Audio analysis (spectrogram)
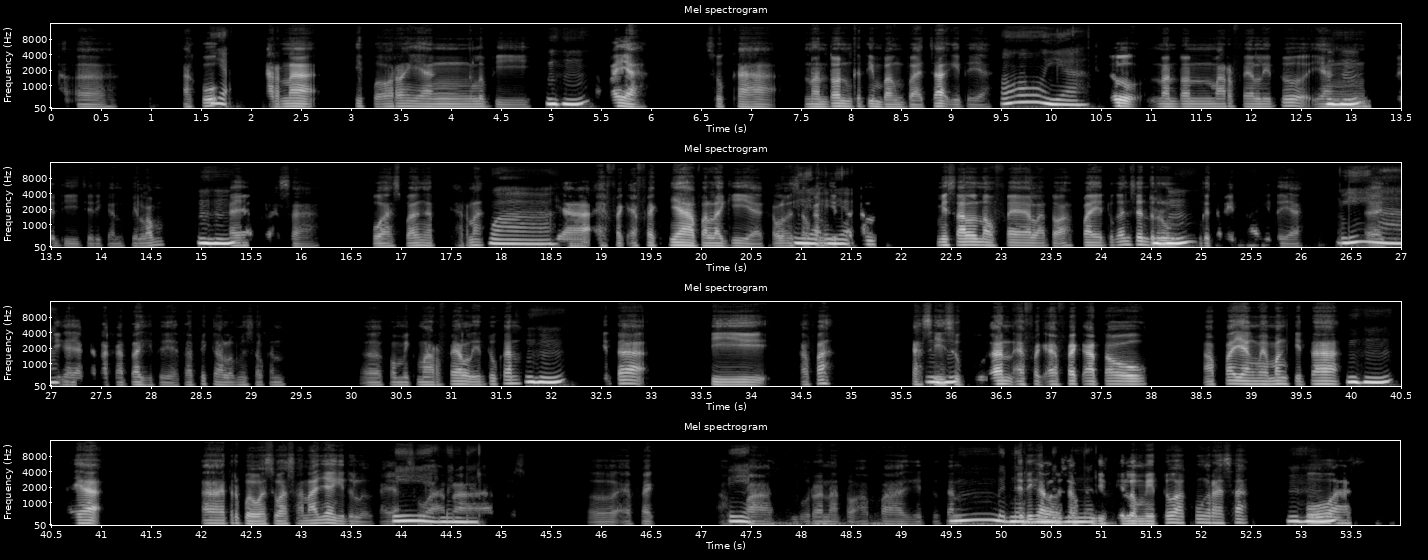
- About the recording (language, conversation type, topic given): Indonesian, unstructured, Apa pendapatmu tentang film yang diadaptasi dari buku?
- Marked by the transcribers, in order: mechanical hum; distorted speech; other background noise; static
